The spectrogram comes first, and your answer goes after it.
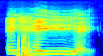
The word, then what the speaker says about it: Aheye: So now what we're going to do is we're going to re-establish the flow of light by toning the God name Aheye.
